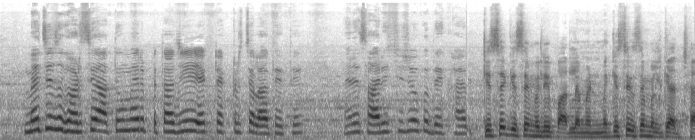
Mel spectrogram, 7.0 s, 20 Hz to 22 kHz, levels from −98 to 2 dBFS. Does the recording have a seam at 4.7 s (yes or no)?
yes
